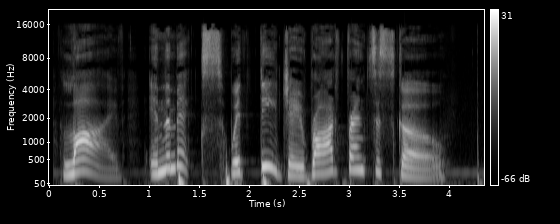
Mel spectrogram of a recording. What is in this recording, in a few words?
radio drop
